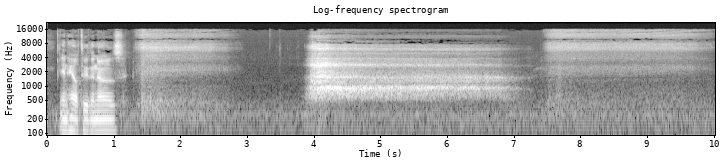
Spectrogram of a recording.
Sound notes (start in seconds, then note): 1.7 heavy breathing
